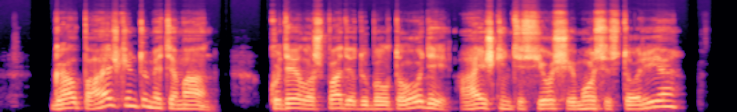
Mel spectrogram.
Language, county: Lithuanian, Šiauliai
